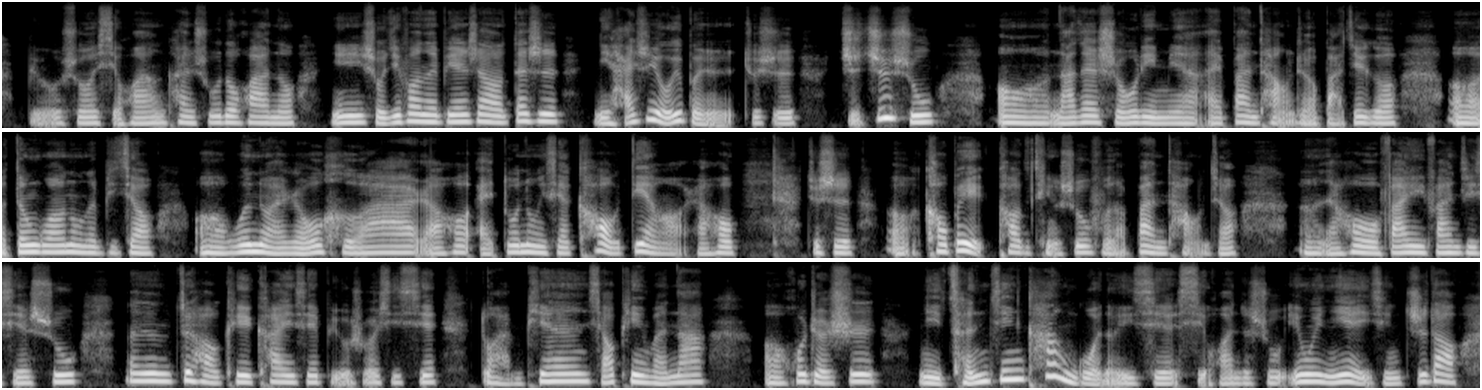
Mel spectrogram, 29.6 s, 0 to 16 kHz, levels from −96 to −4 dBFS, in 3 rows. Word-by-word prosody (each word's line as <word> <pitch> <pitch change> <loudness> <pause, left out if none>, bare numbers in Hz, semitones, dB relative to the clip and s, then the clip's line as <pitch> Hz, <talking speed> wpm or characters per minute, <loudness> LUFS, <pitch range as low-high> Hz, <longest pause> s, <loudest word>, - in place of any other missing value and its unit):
比 - - -11
如 - - -6
说 165 +1 -2
喜 165 - -6
欢 160 +3 -2
看 175 0 -3
书 180 +2 -3
的 180 -1 +1
话 175 -1 -1
呢， 165 0 -1 0.2
你 185 +1 +3
手 170 -4 0
机 180 - +3
放 210 +2 +3
在 200 -1 +4
边 200 +1 +2
上， 195 -3 +2
但 215 +1 +1
是 210 -1 +2 0.2
你 155 - -1
还 180 +6 -2
是 260 - -2
有 225 -3 +5
一 - - +5
本 145 -8 -3
就 165 - -7
是 155 -1 -3 0.3
纸 - - -4
质 295 +1 +4
书， 195 -8 +2 0.4
呃， 170 -2 +1
拿 160 - +1
在 185 +1 +2
手 165 -2 0
里 170 -1 +2
面， 160 0 0
哎， 160 -1 -5
半 185 0 -1
躺 - - -5
着， - - -3
把 - - -6
这 170 -1 0
个， 165 0 0 0.3
呃， 165 0 +1
灯 195 0 +5
光 190 0 +3
弄 190 -2 +3
得 175 - +1
比 165 +1 -9
较， 160 -1 -1 0.2
呃， 165 -1 0
温 195 +4 +5
暖 165 -6 +3
柔 160 +4 +3
和 170 -3 -2
啊， 180 +1 0
然 155 - -2
后， 185 +3 -2
哎， 145 -5 -5
多 190 - -1
弄 190 -2 +4
一 - - 0
些 165 0 -3
靠 215 +1 +1
垫 190 -2 +2
啊， 150 - -7
然 145 - -4
后 165 +1 0 0.4
就 175 - -3
是， 165 0 -1 0.2
呃， - - -4
靠 205 - +2
背 215 -4 +5
靠 185 -1 -1
得 165 - -9
挺 145 - -5
舒 180 +5 -1
服 - - -5
的， - - -7
半 180 -5 +1
躺 - - -8
着， 150 +1 -4 0.4
嗯， 160 -2 -2
然 150 - -3
后 170 -1 +2
翻 175 +3 +2
一 175 - +2
翻 170 0 0
这 170 0 -3
些 165 0 -2
书， 200 +4 +1 0.3
那 220 -2 +4
最 235 +3 +3
好 185 -4 0
可 165 - -5
以 190 - +5
看 195 +1 -2
一 - - 0
些， 185 0 -1
比 - - -12
如 - - -3
说 - - -5
一 - - -4
些 180 +2 -4 0.3
短 145 -3 -4
篇 215 +2 +3
小 185 -2 -1
品 195 -1 +3
文 165 +2 0
啊， 200 +1 -1 0.4
呃， 165 -1 -2
或 210 +6 +2
者 185 -5 +1
是 205 +4 +1 0.2
你 165 -3 +2
曾 170 +7 +2
经 265 +4 +4
看 295 - +2
过 150 -3 0
的 75 +1 -2
一 80 - 0
些 155 - -2
喜 - - -6
欢 155 - -5
的 155 - -4
书， 165 +2 -5
因 200 - +4
为 205 - +5
你 185 0 +3
也 195 -5 +4
已 - - -5
经 155 -1 -4
知 200 +6 -2
道 195 -5 +1
175 Hz, 270 characters per minute, -23 LUFS, 160-195 Hz, 0.4 s, 有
